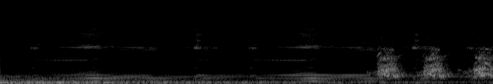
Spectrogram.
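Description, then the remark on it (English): Three sharp, agitated barks burst out in quick succession near the end as dogs fight, loud, over a steady low droning background, with no voices. “Your dog was gonna rip my dog's throat out.”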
